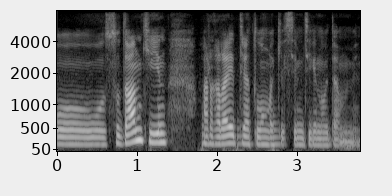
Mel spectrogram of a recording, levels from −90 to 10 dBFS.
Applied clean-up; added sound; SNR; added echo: neural mask model Resemble Enhance denoiser.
